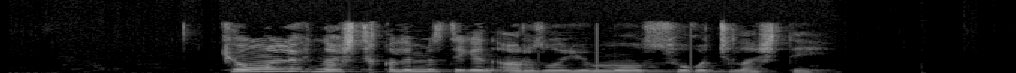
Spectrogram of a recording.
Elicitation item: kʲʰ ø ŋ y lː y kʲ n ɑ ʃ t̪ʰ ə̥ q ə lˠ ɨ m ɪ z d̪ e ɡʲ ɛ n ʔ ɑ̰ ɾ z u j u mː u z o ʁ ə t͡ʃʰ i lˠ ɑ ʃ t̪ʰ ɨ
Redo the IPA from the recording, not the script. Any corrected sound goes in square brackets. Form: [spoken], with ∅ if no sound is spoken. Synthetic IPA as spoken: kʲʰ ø ŋ y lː y kʲ n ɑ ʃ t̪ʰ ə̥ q ə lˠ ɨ m ɪ z d̪ e ɡʲ ɛ n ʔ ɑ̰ ɾ z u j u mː u [s] o ʁ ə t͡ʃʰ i lˠ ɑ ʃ [t̪] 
